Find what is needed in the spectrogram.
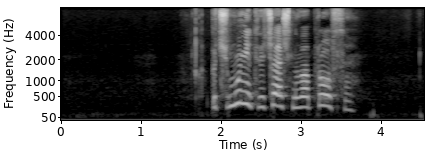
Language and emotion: Russian, angry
